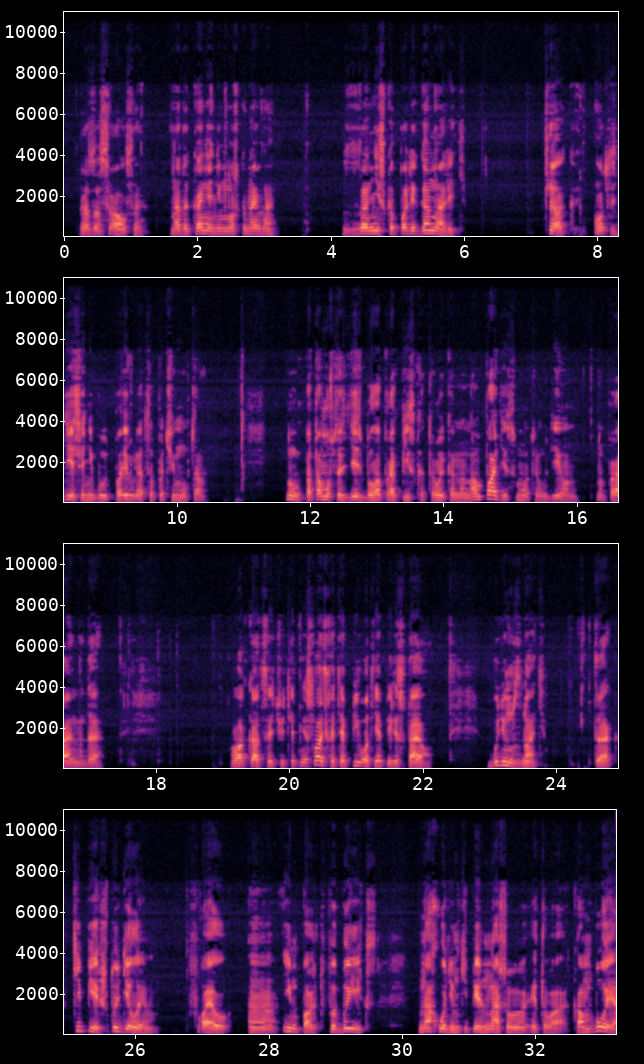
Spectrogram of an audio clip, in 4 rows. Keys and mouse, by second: 1.8-2.6 shift+middle drag, 4.8-7.3 middle drag, 8.0-9.6 shift+middle drag, 13.6 KP_3, 16.9 middle click, 19.4 shift+middle click, 23.5-26.0 middle drag, 27.2-29.9 drag.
